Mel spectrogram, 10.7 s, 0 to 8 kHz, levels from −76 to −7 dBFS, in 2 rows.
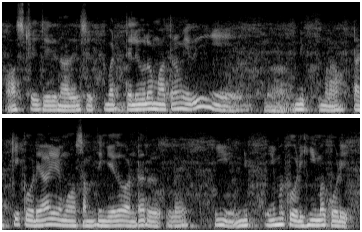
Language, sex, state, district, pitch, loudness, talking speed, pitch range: Telugu, male, Telangana, Nalgonda, 130 Hz, -25 LUFS, 130 wpm, 120-135 Hz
